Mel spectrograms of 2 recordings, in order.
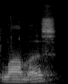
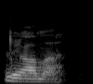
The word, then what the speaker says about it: llama: They used llamas as, or llamas, or actually, the correct way to pronounce llama or llama is neither of those. It's a sound that was made in Quechua that is not made in English or Spanish. that approximately sounds like Rama, which I can't do properly because I don't speak Quechua.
